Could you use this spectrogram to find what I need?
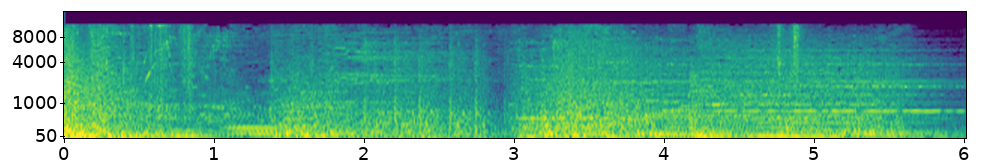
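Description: A cheerful level-up jingle plays.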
